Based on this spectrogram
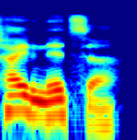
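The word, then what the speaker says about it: Itzá: on their final syllable other references prefer the maya orthography chichen itza pronounced itsa this form preserves the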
